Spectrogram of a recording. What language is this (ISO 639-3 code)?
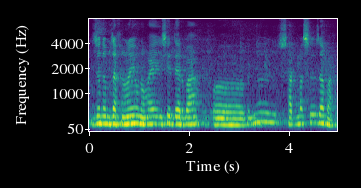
brx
